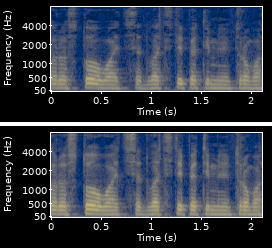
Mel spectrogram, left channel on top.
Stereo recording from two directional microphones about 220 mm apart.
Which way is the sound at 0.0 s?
35° right (ahead or behind).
